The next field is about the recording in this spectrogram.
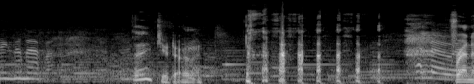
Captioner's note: laughing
